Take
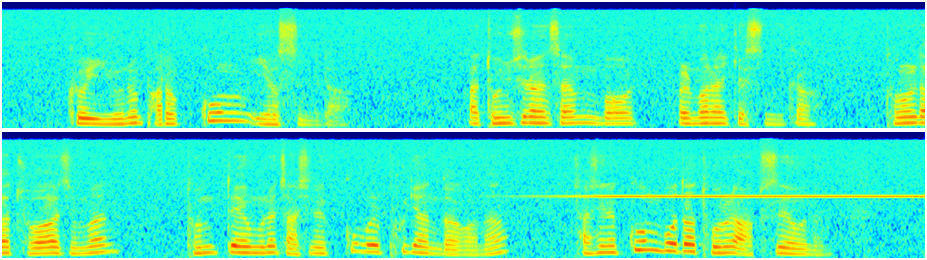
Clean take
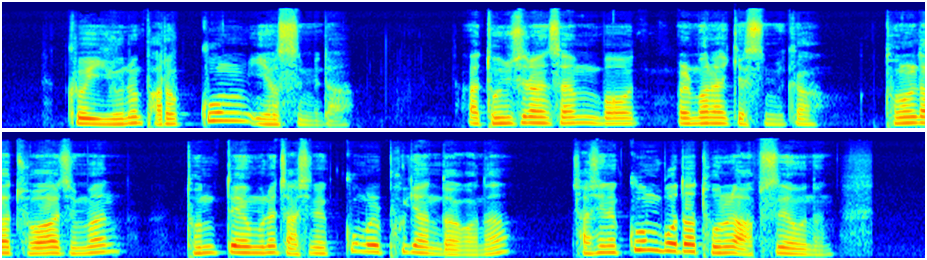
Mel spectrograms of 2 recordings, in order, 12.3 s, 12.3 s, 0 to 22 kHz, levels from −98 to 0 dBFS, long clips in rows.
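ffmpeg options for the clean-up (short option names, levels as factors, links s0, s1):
-af "bandreject=f=2700:w=30,afwtdn=0.011"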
